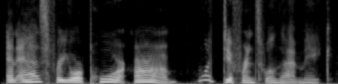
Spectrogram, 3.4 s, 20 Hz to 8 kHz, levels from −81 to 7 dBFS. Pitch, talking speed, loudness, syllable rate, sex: 210 Hz, 195 wpm, -17 LUFS, 4.6 syllables/s, female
